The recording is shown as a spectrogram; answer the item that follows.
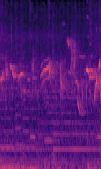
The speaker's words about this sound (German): Oh, hörst du die ganzen Vögel zwitschern?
